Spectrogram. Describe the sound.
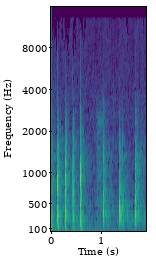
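Knocking on a door: a quick run of four sharp raps, then a few slower, evenly spaced knocks, each crisp and fairly loud.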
